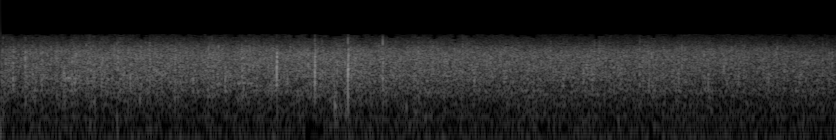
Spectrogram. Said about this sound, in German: Ja, lass uns jedes Mal einen Applaus geben.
